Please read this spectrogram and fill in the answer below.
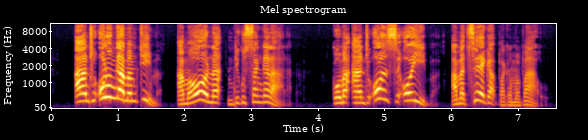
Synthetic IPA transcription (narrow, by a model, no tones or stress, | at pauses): antʰuʔɔluŋɡamam̩tima̰ | amawɔnandik̬usaŋɡala̰ːla | kɔmaʔantʰuʔɔnsɛʔɔjipḁ | amat͡sʰɛkapakamapa̰ːwɔ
